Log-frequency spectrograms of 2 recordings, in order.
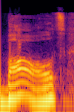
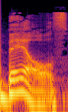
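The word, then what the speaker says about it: Baals: After all, the family did change the pronunciation of their last name from Balls to Bells.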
